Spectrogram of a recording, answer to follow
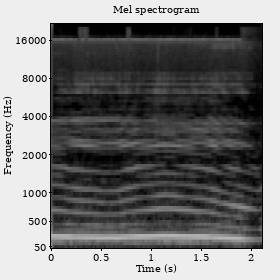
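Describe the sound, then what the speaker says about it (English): A voice hums a sustained, steady tone through a drinking straw as a semi-occluded vocal warm-up, pitch gently wavering and then dipping as it fades, close and alone. "you want to hum through the straw. So it sounds like this."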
